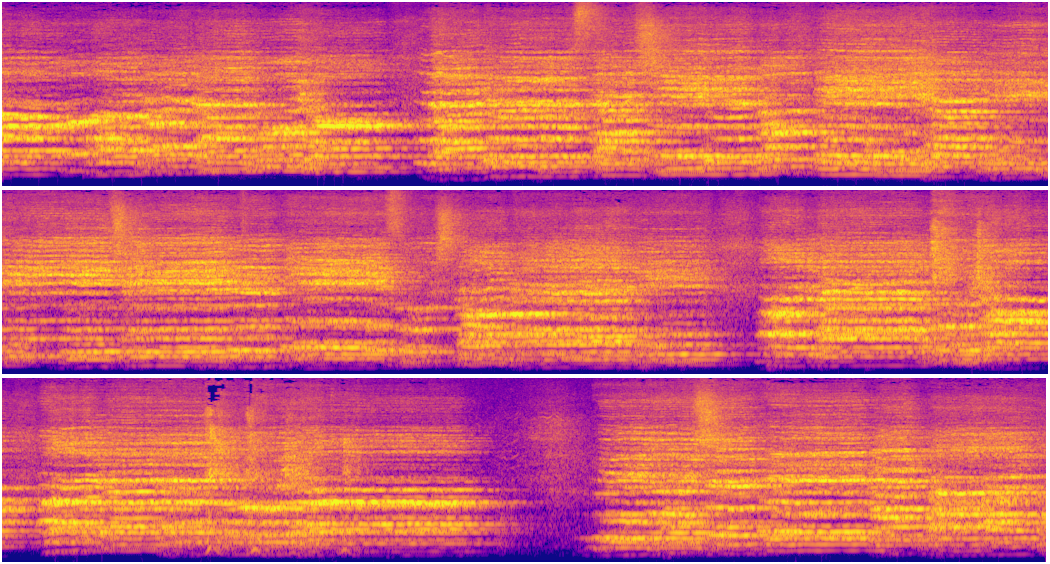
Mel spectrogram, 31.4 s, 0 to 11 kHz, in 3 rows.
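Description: Mixed choir of men's and women's voices singing in parts, in sustained phrases with brief breaks between them; the longest pause comes about 26 seconds in.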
